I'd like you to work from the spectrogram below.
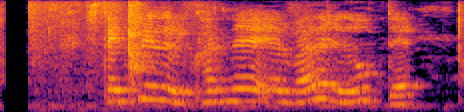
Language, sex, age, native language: Icelandic, female, 11, Icelandic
